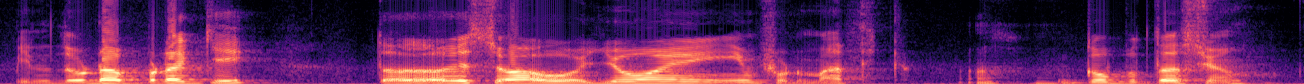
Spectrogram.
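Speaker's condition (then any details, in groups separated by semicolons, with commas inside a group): Muscular dystrophy; genetic, affects movement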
